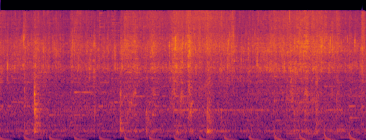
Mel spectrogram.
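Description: Chicken pieces frying in masala in a non-stick wok, sizzling steadily while a wooden spatula stirs them, knocking and scraping against the pan a few times. This is the bhuna stage, where the chicken is browned in the spice paste.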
